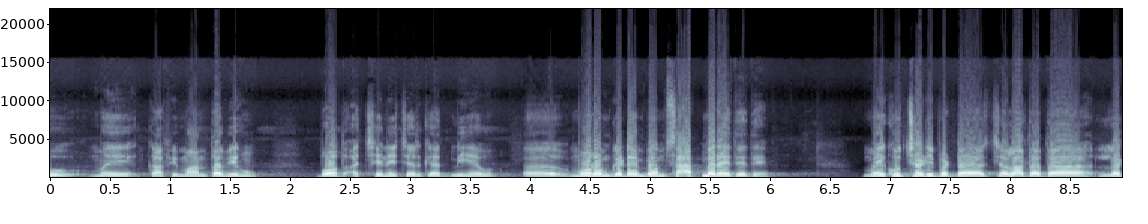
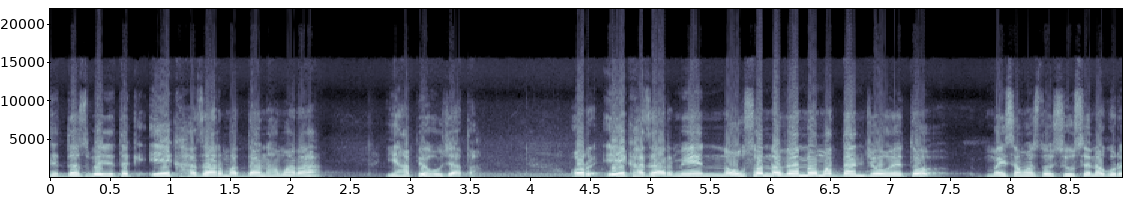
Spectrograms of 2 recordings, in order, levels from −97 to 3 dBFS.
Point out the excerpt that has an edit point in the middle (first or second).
first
